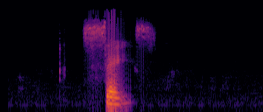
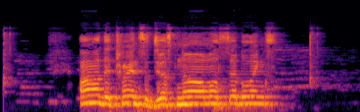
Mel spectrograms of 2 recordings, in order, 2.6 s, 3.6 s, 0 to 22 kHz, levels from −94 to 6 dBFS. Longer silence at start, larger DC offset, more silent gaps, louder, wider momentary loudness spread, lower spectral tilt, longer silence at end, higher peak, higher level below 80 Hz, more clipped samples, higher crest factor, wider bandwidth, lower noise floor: first, 0.85 s vs 0.05 s; neither; neither; second, -32 LUFS vs -13 LUFS; first, 17 LU vs 7 LU; about the same, -3.5 dB/octave vs -4.5 dB/octave; first, 1.15 s vs 0.5 s; second, -12 dBFS vs -2 dBFS; second, -60 dBFS vs -48 dBFS; neither; first, 26 dB vs 14 dB; first, 16 kHz vs 9.6 kHz; first, -79 dBFS vs -43 dBFS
